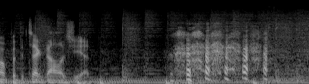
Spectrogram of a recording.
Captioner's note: laughs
